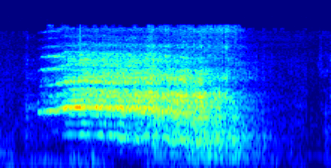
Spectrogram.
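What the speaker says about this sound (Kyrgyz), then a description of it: "Минтип асыл тукум аттарын ойнотуп жаткан Рыспек Мамытовду азыр көпчүлүк мыкты тележурналист эмес, мыкты саяпкер катары билишет." A single purebred horse lets out one loud, clear whinny lasting about a second and a half, close by with little background noise, while horses are exercised.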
